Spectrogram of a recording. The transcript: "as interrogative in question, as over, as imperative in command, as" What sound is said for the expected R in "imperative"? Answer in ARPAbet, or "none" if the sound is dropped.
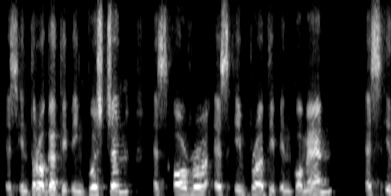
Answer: none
